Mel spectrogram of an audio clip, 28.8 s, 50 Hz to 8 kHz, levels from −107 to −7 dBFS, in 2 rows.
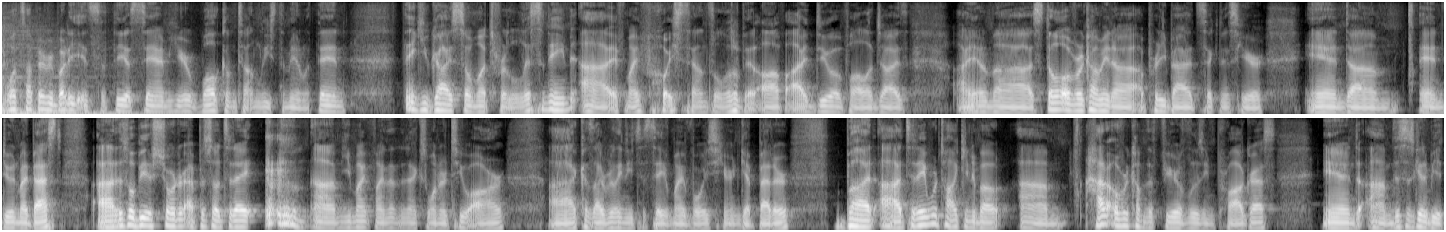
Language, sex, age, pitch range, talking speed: English, male, 30-49, 95-120 Hz, 215 wpm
